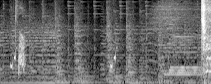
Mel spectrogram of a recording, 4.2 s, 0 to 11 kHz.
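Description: A dog yips and barks with short whimpering cries over background music in the courtroom adventure game The Great Ace Attorney 2: Resolve, several quick barks spread through the passage and a sharp burst near the end.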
